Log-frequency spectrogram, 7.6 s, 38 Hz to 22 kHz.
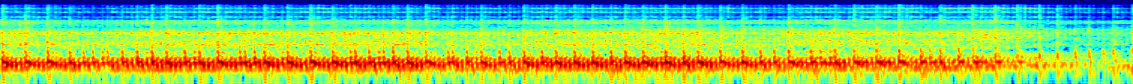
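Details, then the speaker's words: Vintage Husqvarna B65 two-stroke chainsaw started after three weeks unused: once warming, it holds a crisp, even, steady idle with no misses or rattles; normal idle. "so that's generally how she started after three weeks done nothing else to her runs impeccably after she starts to warm goes to a lovely steady idol"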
